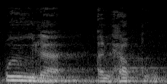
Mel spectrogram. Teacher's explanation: قالوا: إذا أردت أن تنطق بذلك فإنك تضم الشفتين كهيئة الناطق بالضم، ولكن تنطق الكسر · Term: كسرة مشمه ضما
